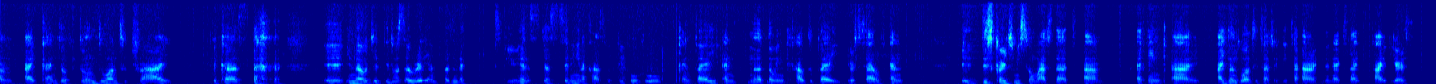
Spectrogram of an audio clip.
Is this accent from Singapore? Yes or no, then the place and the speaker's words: no; Poland; first language Polish; English is a second language; Like, I know English and I know Polish because it's my mother language.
